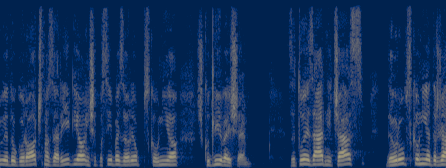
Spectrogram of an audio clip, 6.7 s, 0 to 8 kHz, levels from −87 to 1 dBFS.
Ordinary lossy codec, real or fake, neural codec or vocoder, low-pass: none; real; none; none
